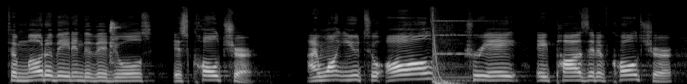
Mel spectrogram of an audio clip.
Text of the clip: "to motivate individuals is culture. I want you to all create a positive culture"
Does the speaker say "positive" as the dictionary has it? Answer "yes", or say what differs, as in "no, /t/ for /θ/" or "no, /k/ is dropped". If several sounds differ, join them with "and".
yes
